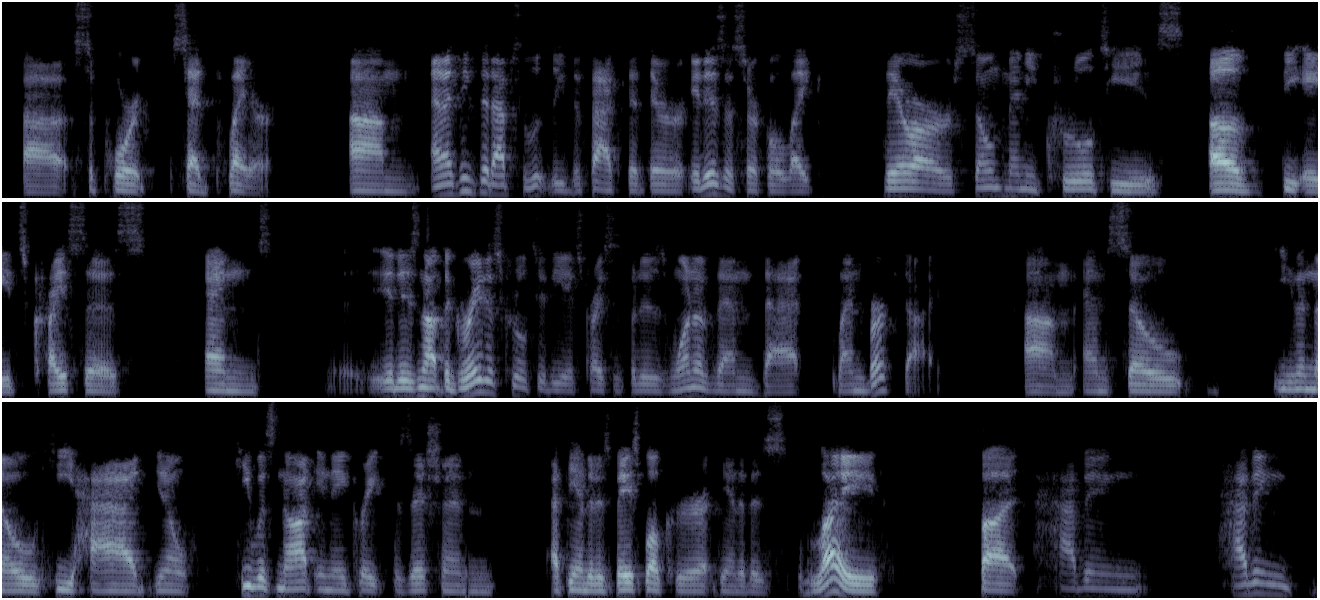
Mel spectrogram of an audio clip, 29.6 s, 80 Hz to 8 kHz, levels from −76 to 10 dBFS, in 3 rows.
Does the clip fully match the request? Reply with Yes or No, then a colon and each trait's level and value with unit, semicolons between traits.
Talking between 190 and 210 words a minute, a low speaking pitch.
No: average, 165 wpm; low, 100 Hz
